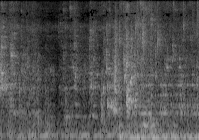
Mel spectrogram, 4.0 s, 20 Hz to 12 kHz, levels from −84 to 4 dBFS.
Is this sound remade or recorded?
recorded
